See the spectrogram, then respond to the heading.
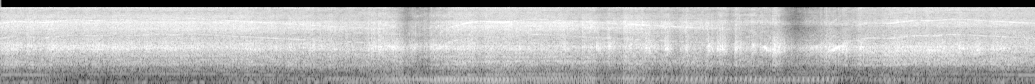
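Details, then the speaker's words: Repaired hand drill, bearings and carbon brushes swapped from a donor drill, test spin; steady high motor whine that dips and recovers cleanly, smooth brushes and bearing with no grinding or sparking crackle; normal drill running. "Susubukan natin 'to kung okay ba siya umikot."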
